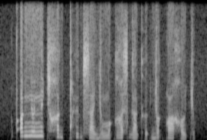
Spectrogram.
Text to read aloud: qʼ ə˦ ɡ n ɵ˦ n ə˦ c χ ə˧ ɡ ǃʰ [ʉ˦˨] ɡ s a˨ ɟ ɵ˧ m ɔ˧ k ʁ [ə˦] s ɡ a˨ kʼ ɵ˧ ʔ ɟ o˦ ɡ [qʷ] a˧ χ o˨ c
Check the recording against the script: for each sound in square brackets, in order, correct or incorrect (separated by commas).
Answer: incorrect, correct, correct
